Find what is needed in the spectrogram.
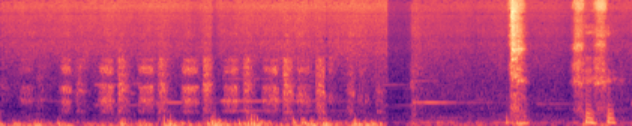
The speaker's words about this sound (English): Hello, can you hear my dog breathing?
